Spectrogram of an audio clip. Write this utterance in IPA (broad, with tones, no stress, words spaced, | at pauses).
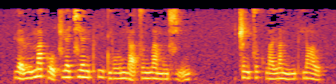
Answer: pɥɛ̰˨˩ɻɻ̩˧˥mä˥ ko̰˨˩ʊ̯t͡ɕɥɛ˥ t͡ɕjɛ˥˧n pʰi˥˩t̪jo˧˥ʊ̯mjä̰˨˩ t͡sɤ˥ŋwä˥˩mə˧˥nɕḭ˨˩˦n | ʈ͡ʂə˥˩n t͡sɤ˥kʰwa˧˥ɪ̯ɻa˥˩nmi˧˥ŋ pʰjɑ˥˩ʊ̯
